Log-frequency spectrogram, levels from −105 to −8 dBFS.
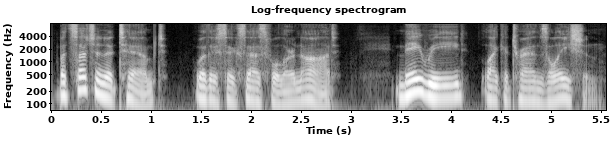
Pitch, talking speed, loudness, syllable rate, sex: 125 Hz, 140 wpm, -18 LUFS, 4.2 syllables/s, male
